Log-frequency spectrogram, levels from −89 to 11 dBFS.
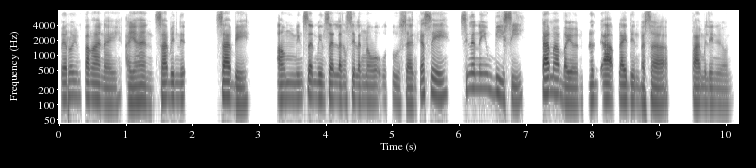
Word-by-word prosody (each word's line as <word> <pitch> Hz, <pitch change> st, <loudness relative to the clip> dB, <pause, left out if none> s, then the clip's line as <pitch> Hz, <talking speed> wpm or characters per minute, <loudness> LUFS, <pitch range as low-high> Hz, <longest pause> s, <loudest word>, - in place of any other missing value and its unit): pero 145 Hz, +2 st, -1 dB
'yong 150 Hz, -, -11 dB
panganay 135 Hz, -3 st, 0 dB
ayan, 120 Hz, -2 st, 0 dB
sabi 140 Hz, +1 st, +2 dB
ni 135 Hz, 0 st, -4 dB, 0.5 s
sabi, 125 Hz, -7 st, +3 dB, 0.5 s
um, 135 Hz, +1 st, 0 dB
minsan-minsan 135 Hz, 0 st, 0 dB
lang 130 Hz, -1 st, -1 dB
silang 130 Hz, -2 st, -2 dB
nauutusan 125 Hz, -2 st, -4 dB
kasi 160 Hz, 0 st, 0 dB, 0.2 s
sila 220 Hz, +2 st, -1 dB
na 220 Hz, -, -5 dB
'yong 215 Hz, -1 st, -6 dB
busy, 140 Hz, -8 st, -1 dB, 0.2 s
tama 170 Hz, 0 st, +6 dB
ba 125 Hz, -, -1 dB
yun? 115 Hz, 0 st, -1 dB
Nag-apply 130 Hz, 0 st, +4 dB
din 120 Hz, -2 st, -5 dB
ba 115 Hz, -, 0 dB
sa 115 Hz, -1 st, +1 dB, 0.3 s
family 115 Hz, -1 st, 0 dB
niyo 105 Hz, -1 st, -9 dB
'yon? 105 Hz, -, -21 dB
130 Hz, 160 wpm, -26 LUFS, 115-145 Hz, 0.5 s, tama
